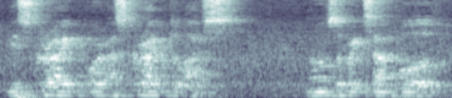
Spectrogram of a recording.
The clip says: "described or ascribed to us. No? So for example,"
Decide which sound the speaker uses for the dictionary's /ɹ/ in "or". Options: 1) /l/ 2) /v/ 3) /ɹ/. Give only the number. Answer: 3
